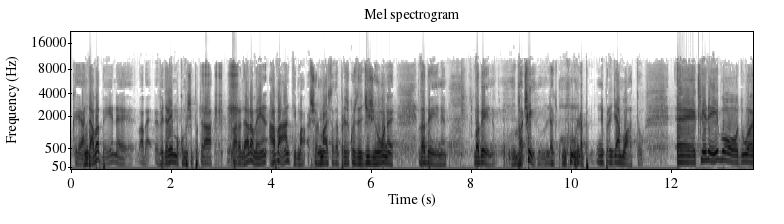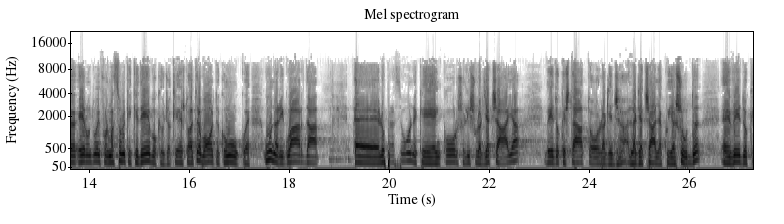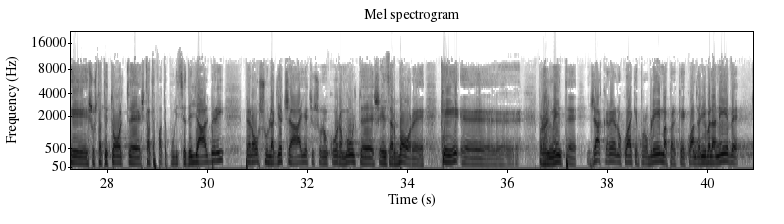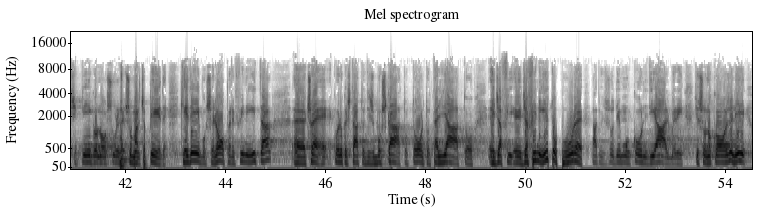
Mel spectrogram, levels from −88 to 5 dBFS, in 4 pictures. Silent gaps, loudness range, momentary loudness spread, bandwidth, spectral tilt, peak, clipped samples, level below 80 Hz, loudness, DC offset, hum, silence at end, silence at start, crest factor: none; 3 LU; 11 LU; 11.5 kHz; -6 dB/octave; 0 dBFS; 0.1%; -32 dBFS; -10 LUFS; 1%; none; 0 s; 0.05 s; 10 dB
